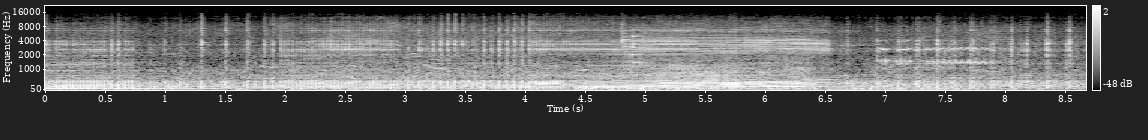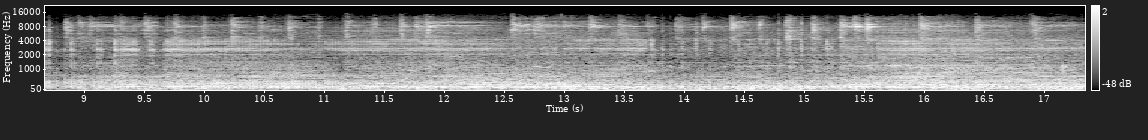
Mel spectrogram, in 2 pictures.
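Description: Car engine running and revving, rising in pitch as it accelerates about five seconds in, with music and voices mixed in.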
